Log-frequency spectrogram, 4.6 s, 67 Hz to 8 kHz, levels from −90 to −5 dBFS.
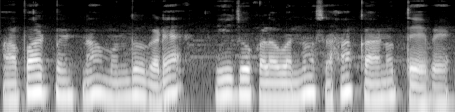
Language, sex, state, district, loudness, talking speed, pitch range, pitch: Kannada, male, Karnataka, Bangalore, -15 LUFS, 80 wpm, 115-140 Hz, 130 Hz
